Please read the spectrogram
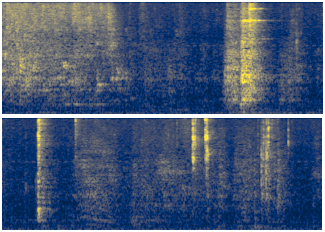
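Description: Handling noises at a counter: a short scrape about two seconds in, the loudest sound, then a few sharp clicks and taps, as of a spoon and dishes.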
